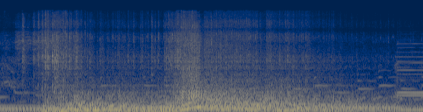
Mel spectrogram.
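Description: A car engine sound effect, starting about half a second in, its pitch rising and falling as if revving, with background music beneath.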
